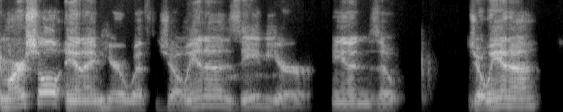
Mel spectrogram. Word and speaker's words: Joana Xavier: I'm Perry Marshall, and I'm here with Joana Xavier. And so, Joana, and in Portuguese, it's Joana Xavier, right? Could you say it correctly? I can, yes, although I don't mind, but it's Joana Xavier.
